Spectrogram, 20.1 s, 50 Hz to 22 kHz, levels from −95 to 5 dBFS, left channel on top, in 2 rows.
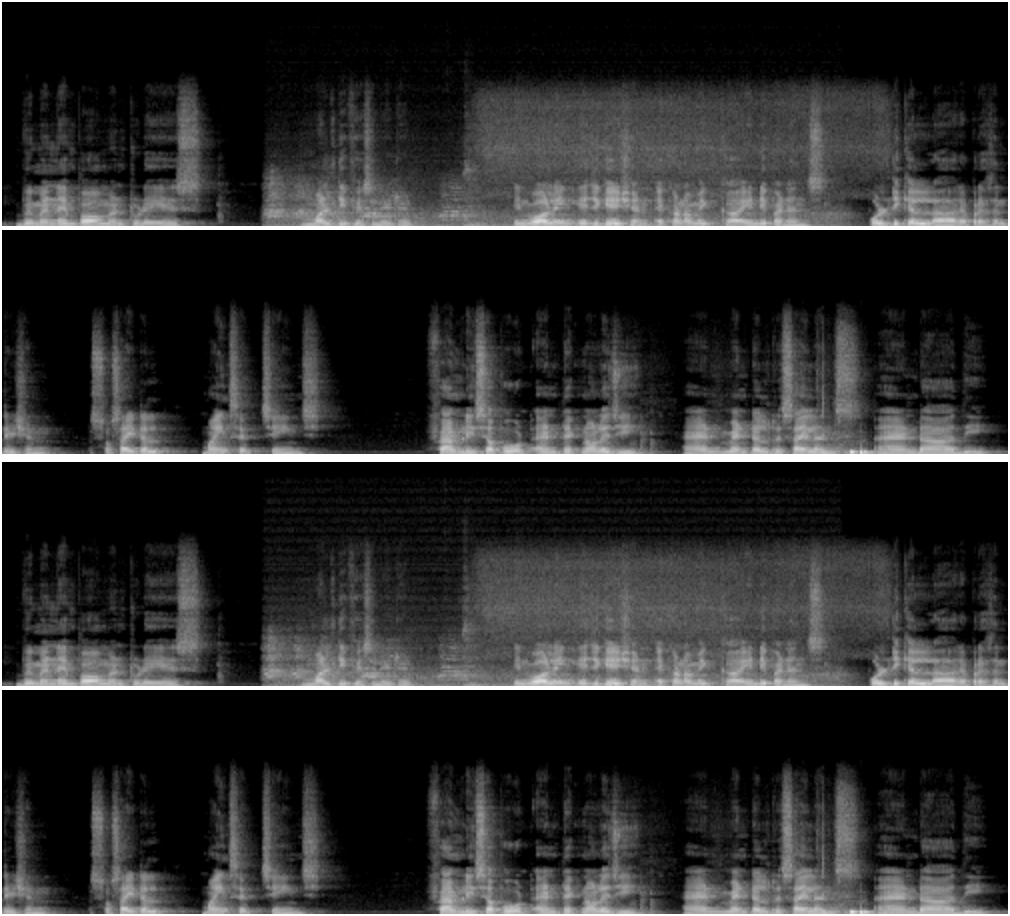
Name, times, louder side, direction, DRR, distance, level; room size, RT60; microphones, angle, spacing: voice 1, 0.0-2.0 3.0-4.1 5.1-8.3 8.7-10.6 10.9-11.7 12.1-13.2 14.4-16.6 16.9-19.9, equal, ahead, 0.4 m, -25 dB
Gull seagull, 2.6-8.4, right 1 dB, 65° right, 3.5 m, -39 dB
16.0 x 6.2 x 5.0 m
head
